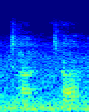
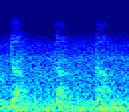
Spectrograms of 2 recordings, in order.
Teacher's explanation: But same thing, tongue at the tip of the mouth, or tip of the roof of the mouth, hard D, da, da, da, da, da. Instead of a ta, ta, it's a da, da, da. You're adding that reverberation.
